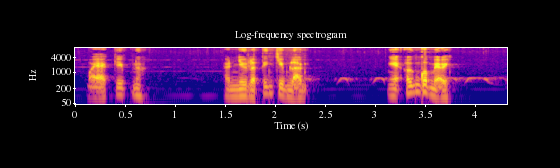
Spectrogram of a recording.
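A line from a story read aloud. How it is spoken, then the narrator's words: Frightened young man whispering. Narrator (Vietnamese): một trong hai gã thanh niên thì thào với nhau đầy sợ hãi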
